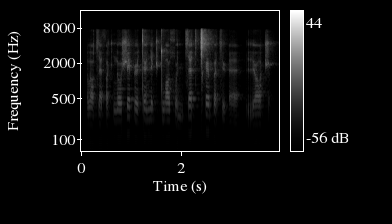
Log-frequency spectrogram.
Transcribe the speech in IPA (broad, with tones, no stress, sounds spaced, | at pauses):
l ɔ˨ t͡s ɛ˨ θ ɔ˨ t͡ʃ n o˧ ʃ e˦ p ø˧ t ɘ˦ n e˦ t͡ʃ t w ɒ˧ χʷ ə˨ nʲ t͡s ɛ˦ t͡s ǀʰ ɘ˦ p ə˧ t͡s ɨ˨ ʔ ɛ˨ | rʲ ɔ˧ t͡ʃ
